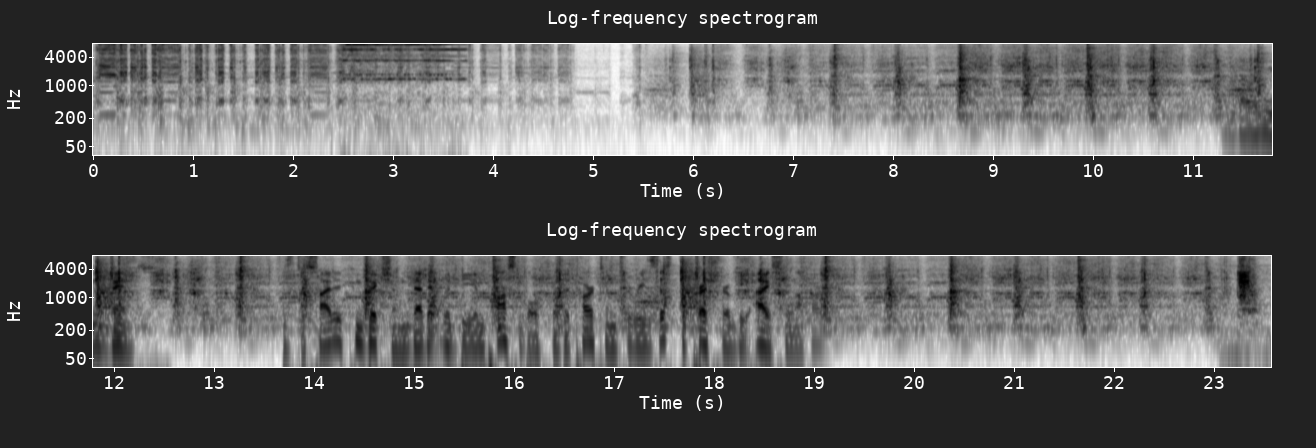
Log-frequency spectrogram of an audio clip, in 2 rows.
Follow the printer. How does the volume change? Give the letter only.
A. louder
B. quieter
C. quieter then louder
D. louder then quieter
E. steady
A.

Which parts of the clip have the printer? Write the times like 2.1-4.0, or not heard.
0.0-23.5.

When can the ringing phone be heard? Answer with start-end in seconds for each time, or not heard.
2.5-3.8.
